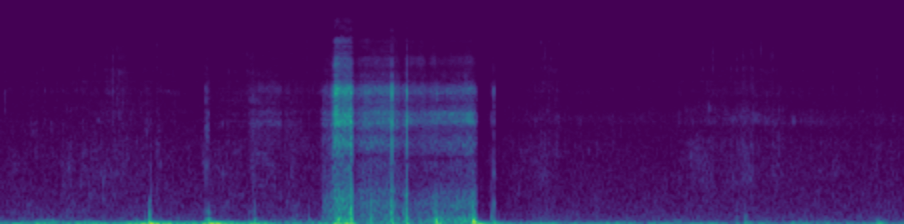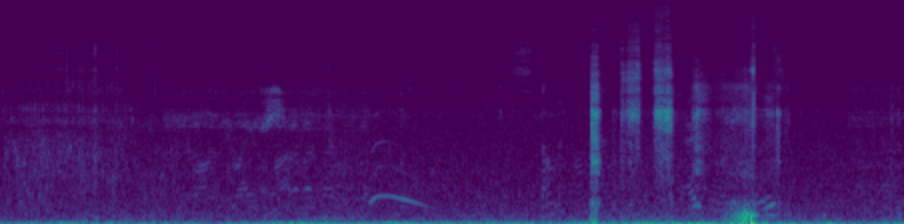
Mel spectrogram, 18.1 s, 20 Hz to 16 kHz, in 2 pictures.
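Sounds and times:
water splashing against boat hull: 0.0s - 11.0s
wind on microphone: 0.0s - 18.0s.

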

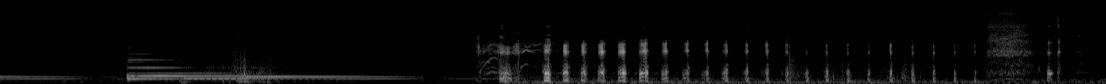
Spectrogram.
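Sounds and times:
man laughing: 4.8s - 10.7s.

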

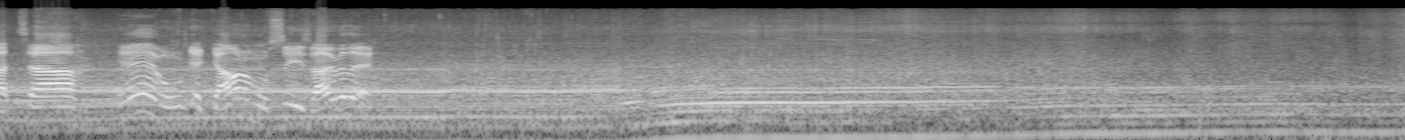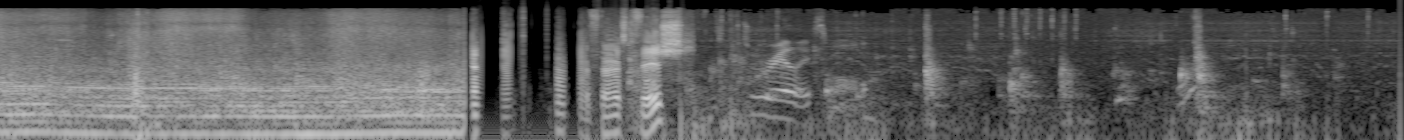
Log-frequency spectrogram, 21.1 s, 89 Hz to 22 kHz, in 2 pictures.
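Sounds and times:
outboard motor running: 0.0s - 14.1s.

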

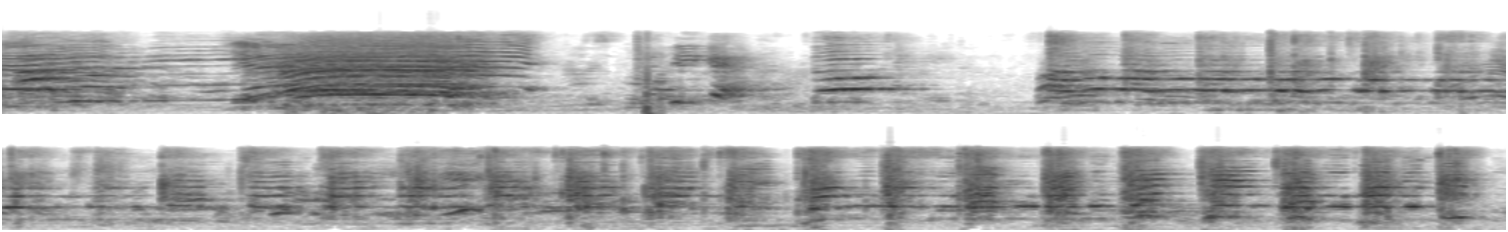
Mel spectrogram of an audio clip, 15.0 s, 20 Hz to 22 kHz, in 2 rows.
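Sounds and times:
people singing: 0.0s - 2.5s, 5.2s - 15.0s
group clapping in rhythm: 5.2s - 15.0s.

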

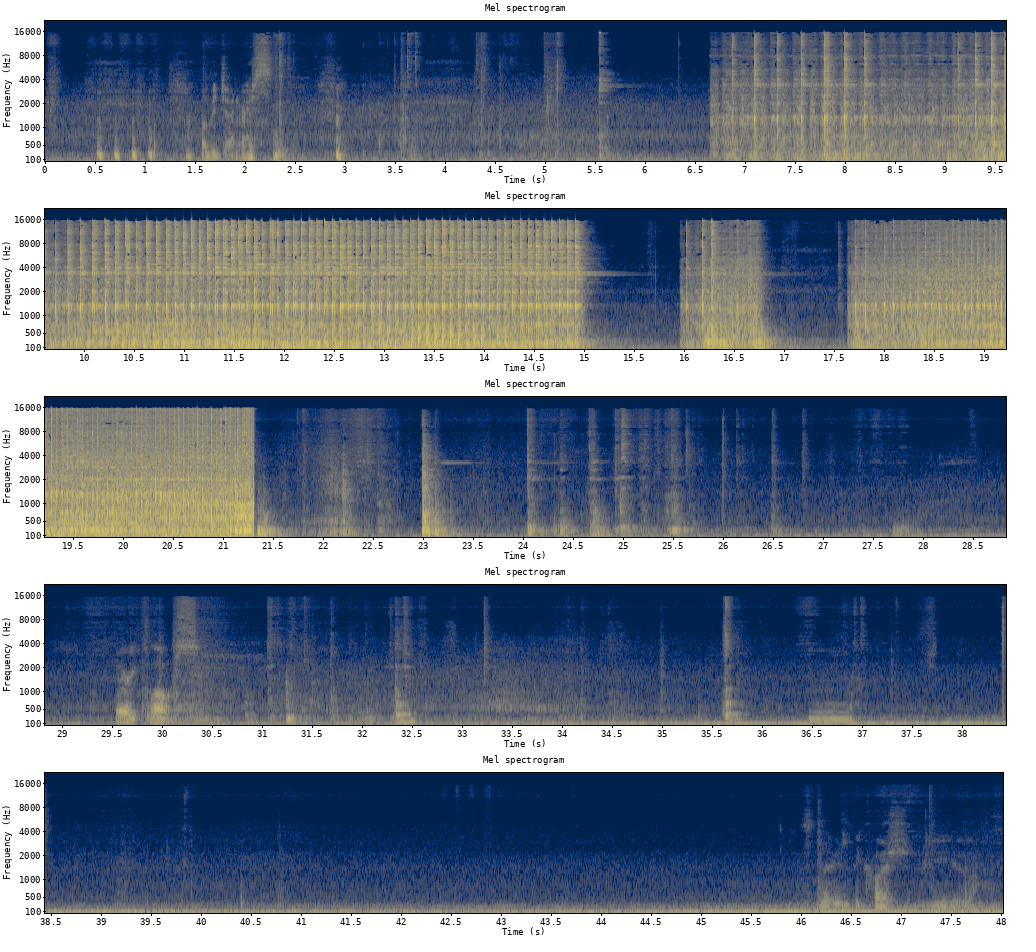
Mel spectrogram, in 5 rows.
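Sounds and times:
angle grinder cutting steel: 6.7s - 15.1s, 17.6s - 21.3s.

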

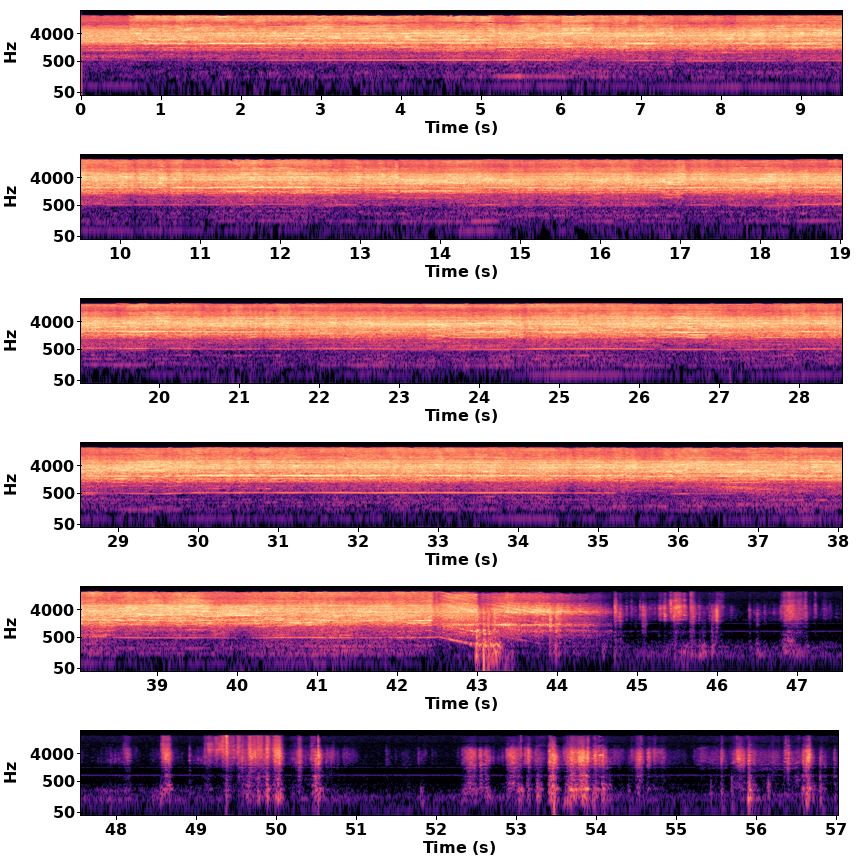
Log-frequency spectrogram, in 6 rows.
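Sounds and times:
circular saw cutting plywood: 0.0s - 44.7s.

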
